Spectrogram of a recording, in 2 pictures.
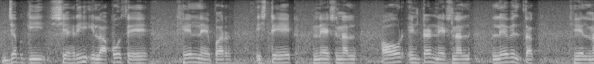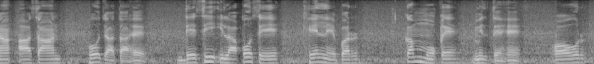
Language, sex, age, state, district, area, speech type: Urdu, male, 30-45, Uttar Pradesh, Muzaffarnagar, rural, spontaneous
